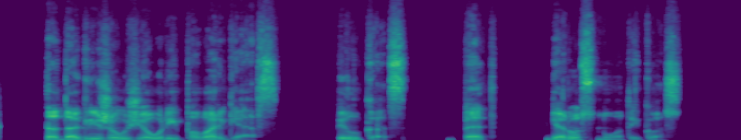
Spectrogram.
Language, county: Lithuanian, Kaunas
